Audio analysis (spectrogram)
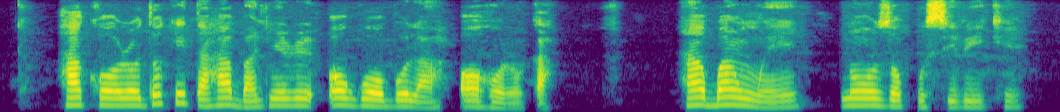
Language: Igbo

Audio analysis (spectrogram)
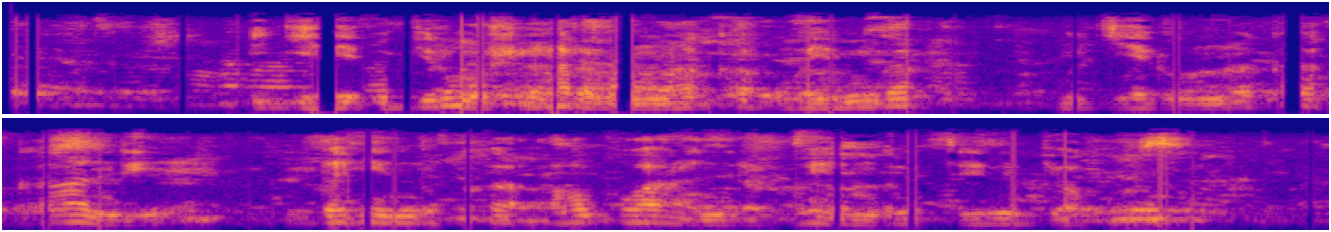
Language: Kinyarwanda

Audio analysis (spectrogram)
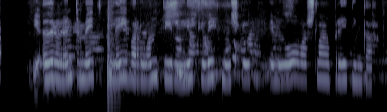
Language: Icelandic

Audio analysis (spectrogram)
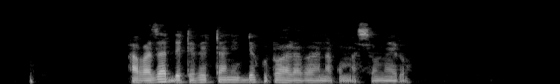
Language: Ganda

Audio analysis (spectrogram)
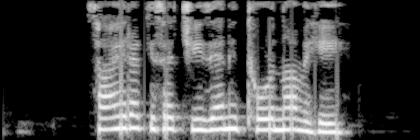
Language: Pahari-Potwari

